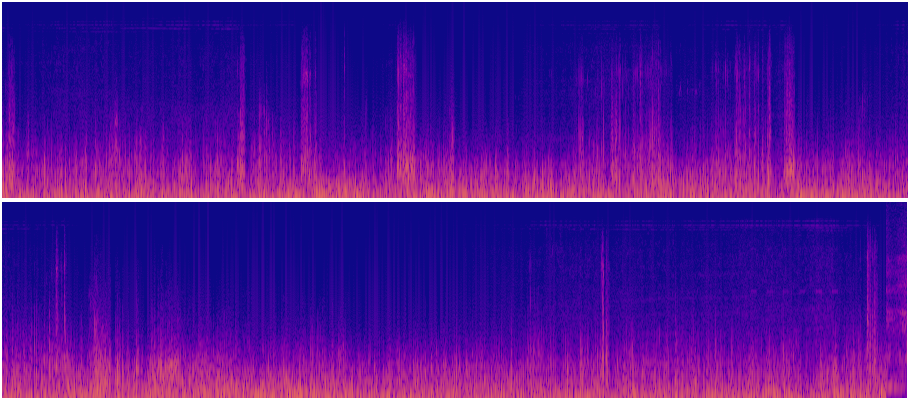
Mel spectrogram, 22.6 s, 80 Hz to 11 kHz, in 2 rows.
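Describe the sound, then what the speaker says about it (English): Strong wind buffets the microphone in a continuous low, roaring rumble while riding a Begode Tesla 3 electric unicycle (84V, 16-inch wheel, up to 50 km/h) on a windy day, heard alone without speech. "It was quite a windy day."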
